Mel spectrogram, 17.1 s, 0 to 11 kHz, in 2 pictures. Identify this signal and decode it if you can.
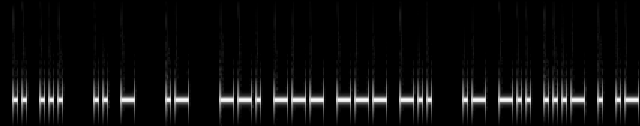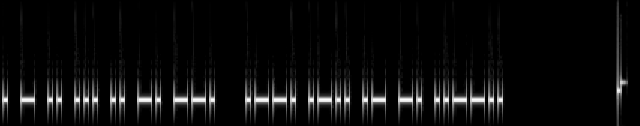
Morse code, heard as a keyed tone, about 19 wpm, 700 Hz. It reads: IS IT A GOOD ADVERTISING PLAN?
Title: Sentences from Top 1000 Words - Review Part 6 - 20wpm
